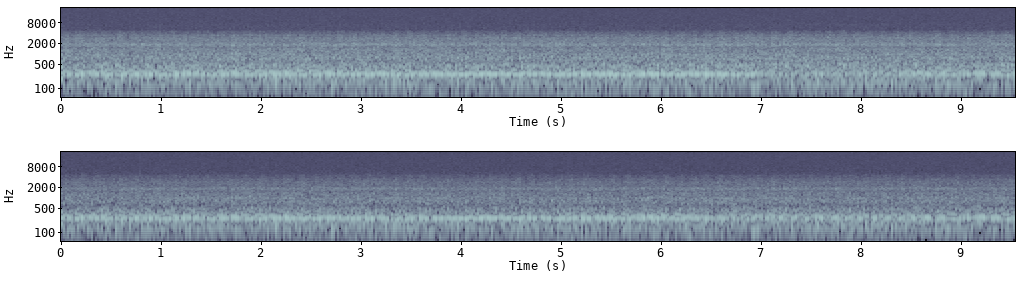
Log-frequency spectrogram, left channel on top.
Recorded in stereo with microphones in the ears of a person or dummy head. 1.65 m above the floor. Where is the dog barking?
I don't hear a dog barking.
